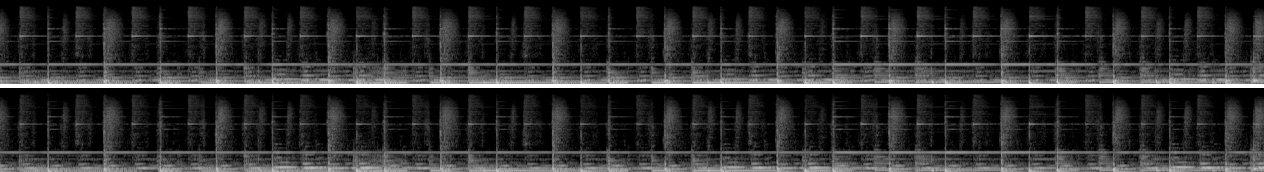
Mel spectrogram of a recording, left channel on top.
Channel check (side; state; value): both; normal; correlation 0.70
